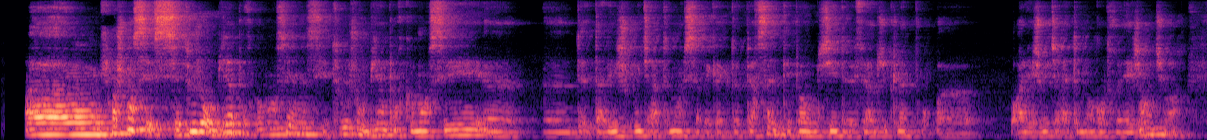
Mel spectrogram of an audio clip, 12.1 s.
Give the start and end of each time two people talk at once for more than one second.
none

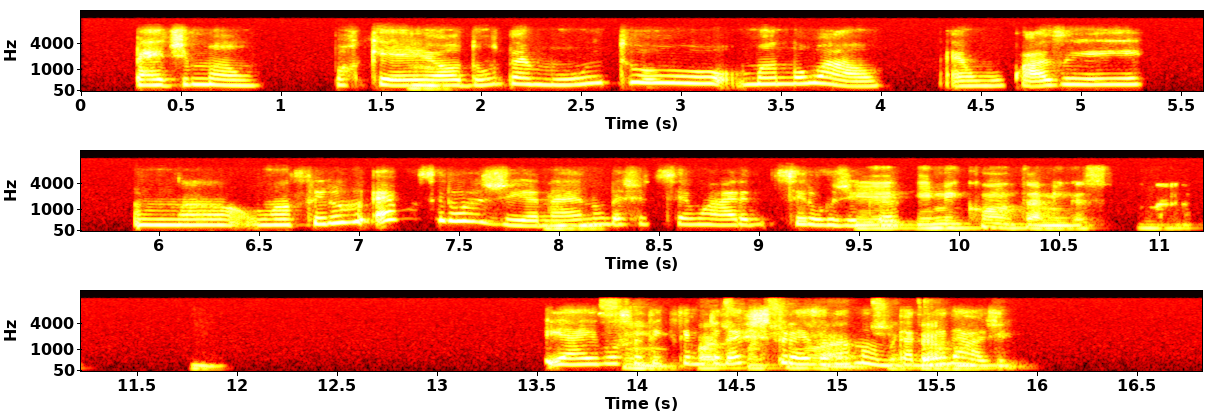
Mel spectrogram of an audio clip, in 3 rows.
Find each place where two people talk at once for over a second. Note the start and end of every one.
13.8-15.9

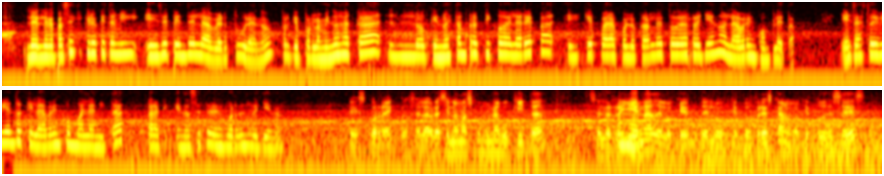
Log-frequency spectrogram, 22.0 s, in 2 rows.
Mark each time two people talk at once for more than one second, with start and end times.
none

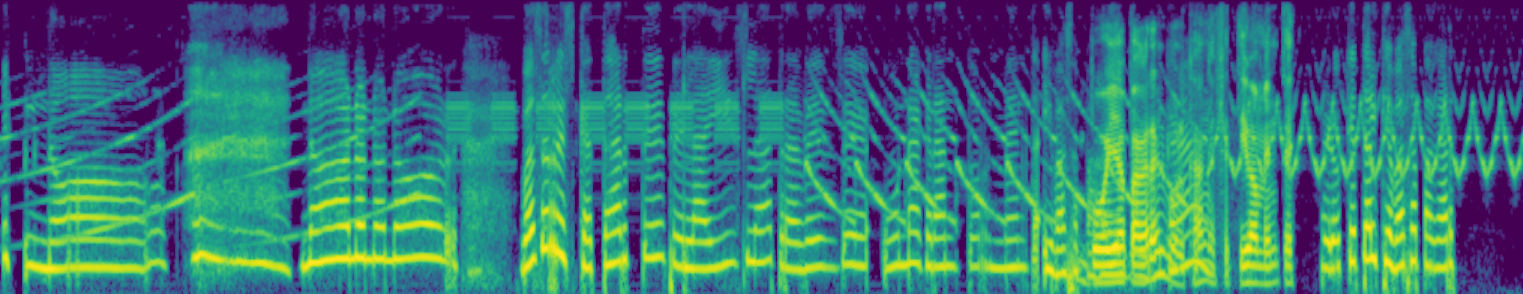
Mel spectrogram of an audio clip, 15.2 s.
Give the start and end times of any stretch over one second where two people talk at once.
10.8-12.2

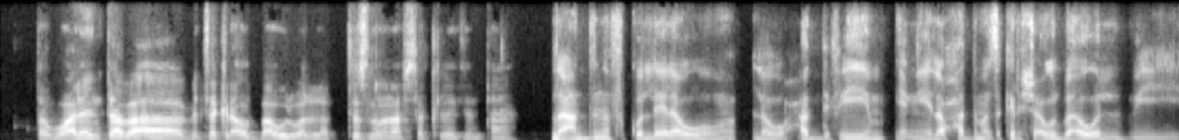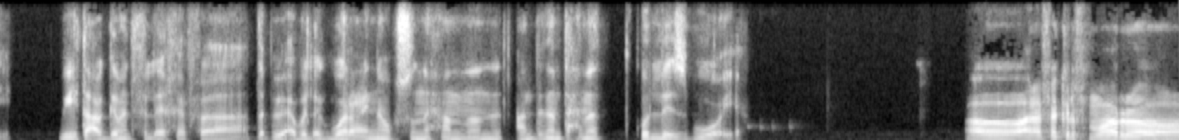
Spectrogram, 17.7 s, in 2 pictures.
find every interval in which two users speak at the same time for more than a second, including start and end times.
none

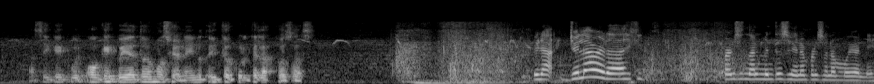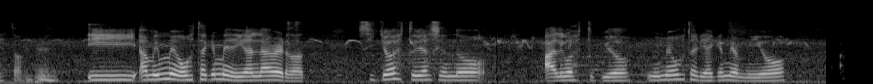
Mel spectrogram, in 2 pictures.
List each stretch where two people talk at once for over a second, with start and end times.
none

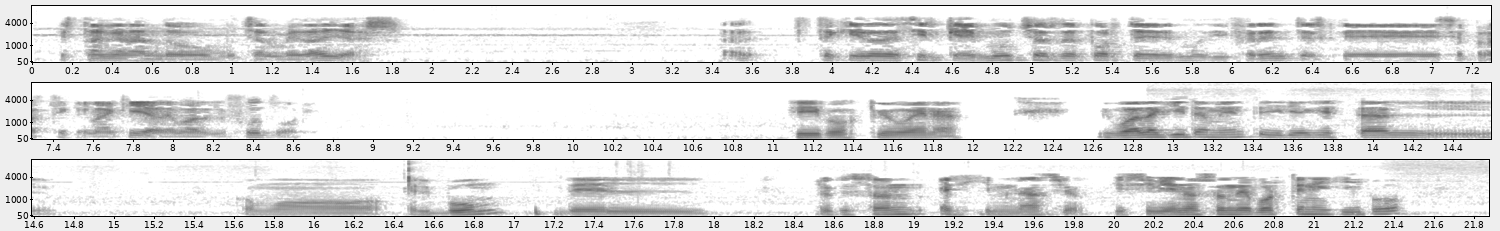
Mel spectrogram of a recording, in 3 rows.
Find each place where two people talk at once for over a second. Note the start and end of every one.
none

